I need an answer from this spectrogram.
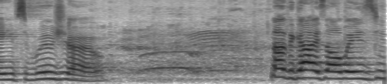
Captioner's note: attendees cheering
